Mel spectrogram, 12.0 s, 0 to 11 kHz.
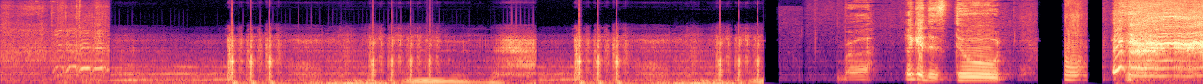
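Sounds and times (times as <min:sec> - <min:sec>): loud low rumble: 0:01.1 - 0:07.2.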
